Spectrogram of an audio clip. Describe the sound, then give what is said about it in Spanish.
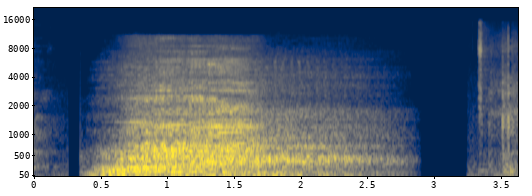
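A person lets out one long, loud, rough growling bark in imitation of a dog, held for a couple of seconds, then breaks off into brief silence. “Eh creo que me está, estoy practicando mi ladrillo de perro y me está saliendo súper bien.”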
